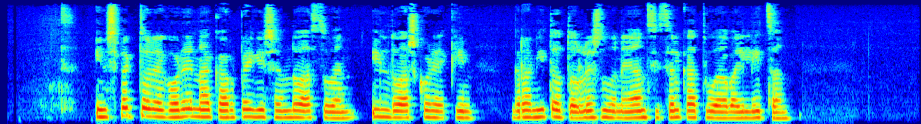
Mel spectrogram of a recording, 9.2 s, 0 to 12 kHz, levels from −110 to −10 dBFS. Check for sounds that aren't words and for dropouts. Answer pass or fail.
pass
